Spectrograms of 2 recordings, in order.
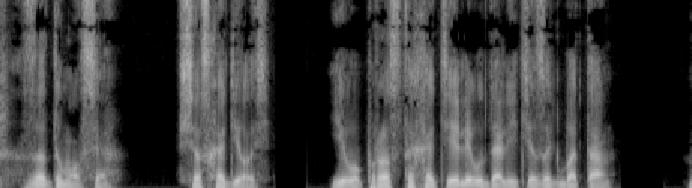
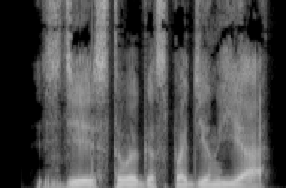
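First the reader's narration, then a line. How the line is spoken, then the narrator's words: Sharp, displeased interruption. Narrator (Russian): Резко оборвал его Штумегу, состроив недовольную гримасу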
